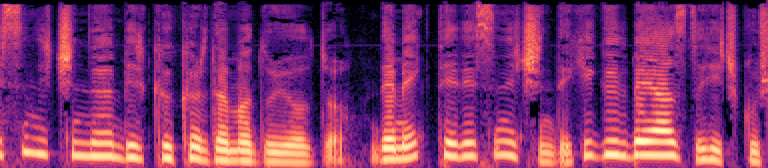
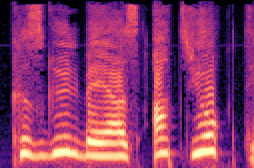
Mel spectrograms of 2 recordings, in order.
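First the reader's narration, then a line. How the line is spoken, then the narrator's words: Shouted. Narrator (Turkish): diye bağırdı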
